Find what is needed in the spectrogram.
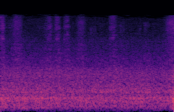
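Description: A wooden Dixon Ticonderoga pencil writing on paper, faint strokes as short letters are written.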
